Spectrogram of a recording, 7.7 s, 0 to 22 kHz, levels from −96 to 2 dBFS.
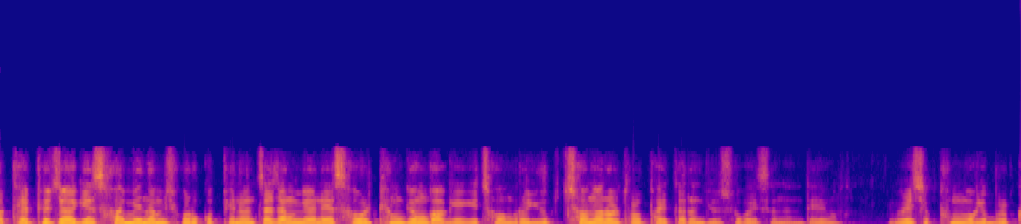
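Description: AMR bit errors at 0.40–0.50 s, 2.55–2.81 s and 6.86–7.05 s: a few percent of weakly protected bits flip, misplacing excitation pulses and skewing gain and spectrum values, so speech turns briefly hoarse and gargly.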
